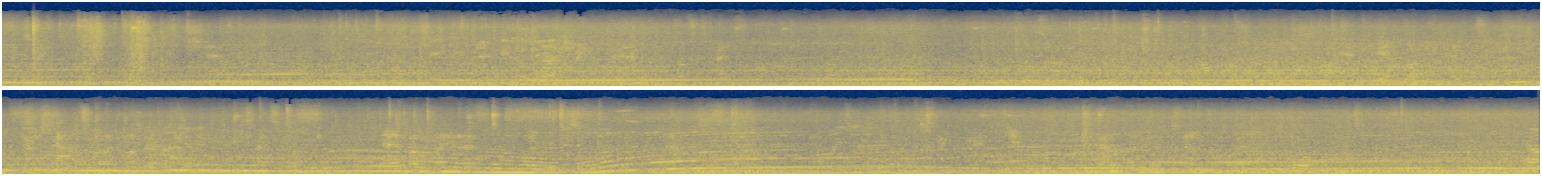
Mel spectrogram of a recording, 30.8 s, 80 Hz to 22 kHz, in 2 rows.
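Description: Volvo B6LE single-deck bus's diesel engine and drivetrain heard from inside the saloon on the move, with road rumble underneath. The engine note rises, falls away steadily to a low point about two-thirds of the way through, then rises again.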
